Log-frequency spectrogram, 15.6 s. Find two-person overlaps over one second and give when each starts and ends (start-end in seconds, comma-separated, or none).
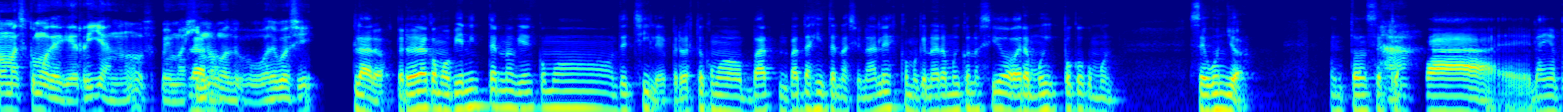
none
